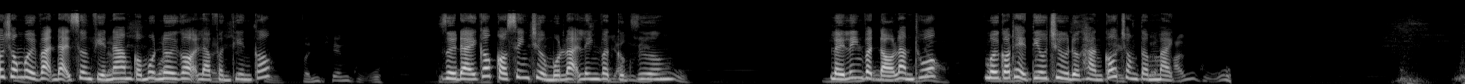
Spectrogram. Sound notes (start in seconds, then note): none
